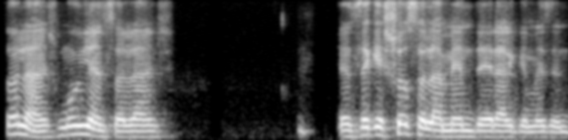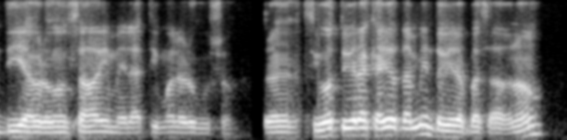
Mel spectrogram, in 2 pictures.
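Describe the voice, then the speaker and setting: A middle-aged man with an Argentine accent, a psychologist teaching a class over a video call, telling stories in a lively way and asking questions. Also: medium pitch, quick pace. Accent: Argentine Spanish. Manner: animated storyteller, asks the class questions. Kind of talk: online lecture to a class.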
